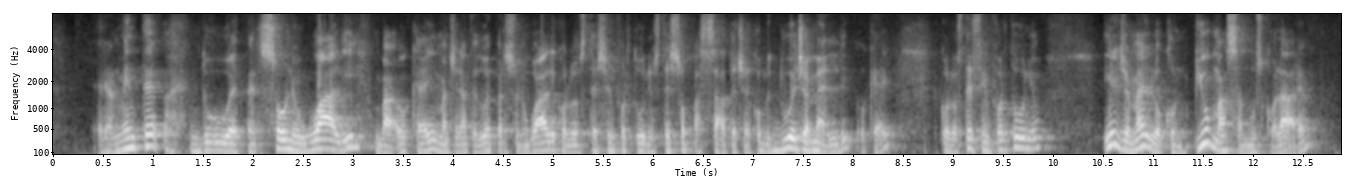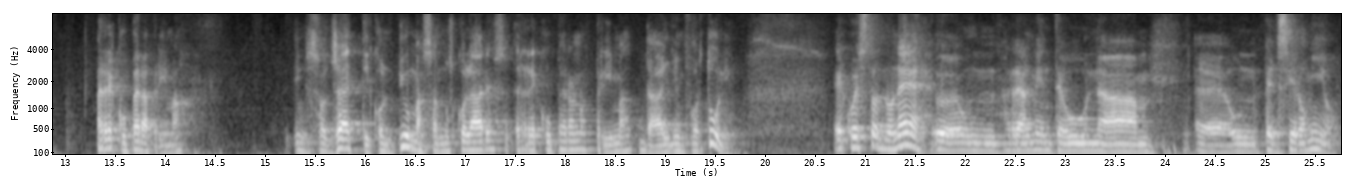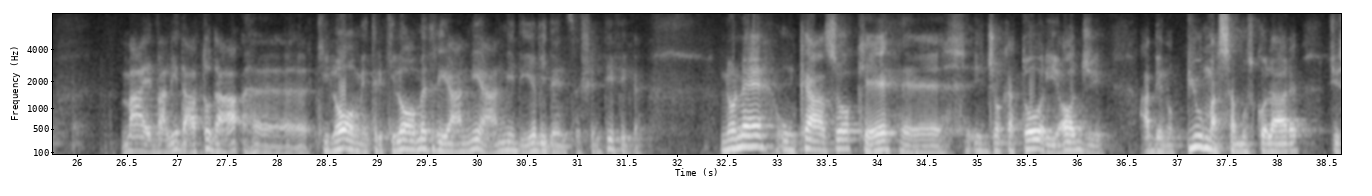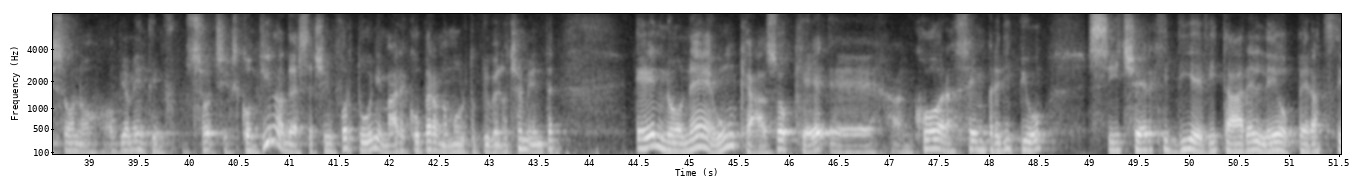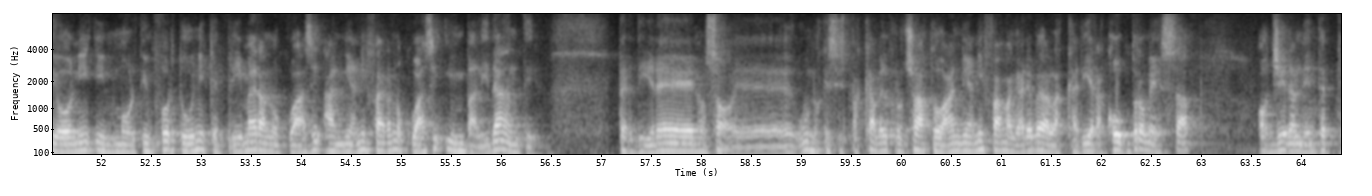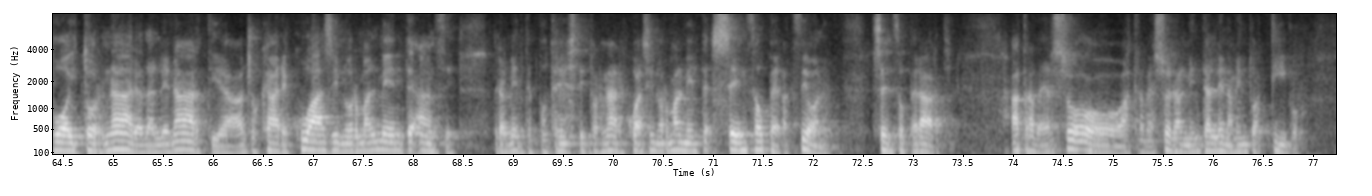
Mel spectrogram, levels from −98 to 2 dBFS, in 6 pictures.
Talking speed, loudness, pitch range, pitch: 130 wpm, -16 LUFS, 110-135 Hz, 120 Hz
